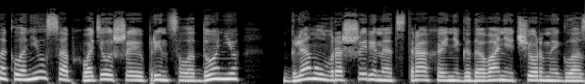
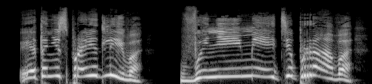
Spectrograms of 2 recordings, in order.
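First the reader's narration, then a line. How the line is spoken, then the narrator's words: Yelled. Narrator (Russian): заорал принц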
